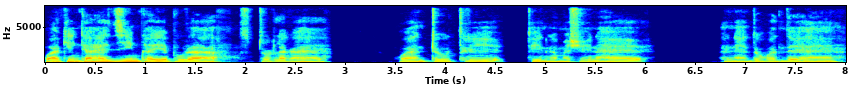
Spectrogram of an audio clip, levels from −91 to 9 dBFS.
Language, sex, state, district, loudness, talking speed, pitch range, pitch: Hindi, male, Bihar, Jahanabad, -20 LUFS, 185 wpm, 110-125 Hz, 115 Hz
